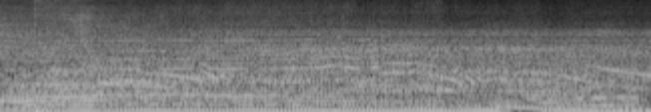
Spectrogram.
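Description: Dirt bike engine running at high revs as the bike skims across a lake, its pitch wavering up and down. A steady low drone lies under it and drops away a little after three seconds in.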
